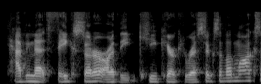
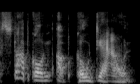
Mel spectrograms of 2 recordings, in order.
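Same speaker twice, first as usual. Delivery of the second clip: usual speaking voice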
